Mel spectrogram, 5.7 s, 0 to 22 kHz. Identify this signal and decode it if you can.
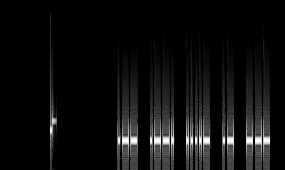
Morse code, heard as a keyed tone, about 28 wpm, spaced as for 20 wpm, 700 Hz. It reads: WP4AO
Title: USA Call Signs - 5 Characters - 2x Character Spacing - 28wpm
